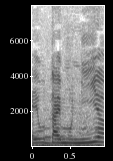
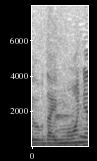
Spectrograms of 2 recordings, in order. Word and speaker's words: eudaimonia: A felicidade é colocada com um termo que em Aristóteles é a eudaimonia ou eudaimônia, depende de como as pessoas querem pronunciar, porque grego arcaico ninguém sabe muito bem como que se pronuncia.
